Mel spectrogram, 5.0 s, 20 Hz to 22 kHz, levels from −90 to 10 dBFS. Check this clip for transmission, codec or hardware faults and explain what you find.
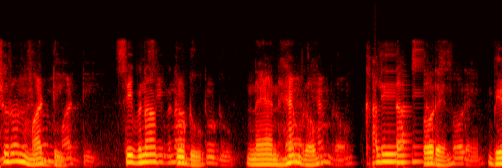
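Three faults stand out in this speech clip: an echo running through the whole call, a stretch of choppy, robotic sound, and one brief smear near the end.

Echo with no canceller, throughout: every phrase is trailed by a quieter, thinner copy about 11 dB down, arriving roughly a third of a second later. The far end's loudspeaker is feeding its microphone, and nothing subtracts that returning signal before it travels back.

Repeated packet loss (robotic sound), 3.41 to 4.25 s: the audio turns choppy, with pieces missing, with seven holes, the longest 86 ms. Nearly half of that span is synthetic fill. Packets kept missing their playout deadline, and each gap was patched by extending the previous sound.

Short concealed packet loss, 4.73 to 4.79 s: a brief wobble or smear lasting about 40 ms. That slice of the stream arrived too late to decode, so the receiver stretched the preceding audio across the hole and then blended back into the real signal.

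The limited top end, extending to about 8 kHz, matches the Opus call codec running at a modest bitrate.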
